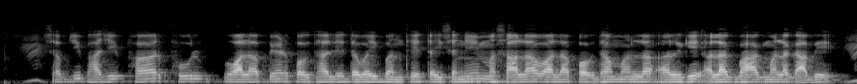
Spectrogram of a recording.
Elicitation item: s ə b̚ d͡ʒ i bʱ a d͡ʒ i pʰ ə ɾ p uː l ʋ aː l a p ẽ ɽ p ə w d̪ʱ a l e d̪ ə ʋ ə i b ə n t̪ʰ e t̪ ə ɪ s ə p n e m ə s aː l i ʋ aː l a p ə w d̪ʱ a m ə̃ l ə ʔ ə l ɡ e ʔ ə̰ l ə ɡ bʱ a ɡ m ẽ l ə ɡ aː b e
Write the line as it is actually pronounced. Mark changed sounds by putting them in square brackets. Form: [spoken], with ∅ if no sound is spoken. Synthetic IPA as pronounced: s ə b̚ d͡ʒ i bʱ a d͡ʒ i pʰ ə ɾ [pʰ] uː l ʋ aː l a p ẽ ɽ p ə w d̪ʱ a l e d̪ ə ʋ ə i b ə n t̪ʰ e t̪ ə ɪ s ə [∅] n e m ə s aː l [a] ʋ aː l a p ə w d̪ʱ a m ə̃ l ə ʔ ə l ɡ e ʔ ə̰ l ə ɡ bʱ a ɡ m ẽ l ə ɡ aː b e

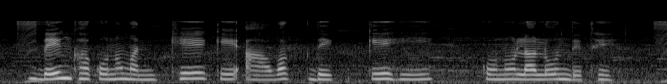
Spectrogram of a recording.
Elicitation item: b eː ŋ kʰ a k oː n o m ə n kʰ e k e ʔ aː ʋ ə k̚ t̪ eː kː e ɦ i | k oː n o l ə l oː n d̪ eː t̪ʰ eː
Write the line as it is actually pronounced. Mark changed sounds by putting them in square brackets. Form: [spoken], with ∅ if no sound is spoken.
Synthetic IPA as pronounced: b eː ŋ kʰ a k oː n o m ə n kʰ e k e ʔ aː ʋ ə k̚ [d̪] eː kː e ɦ i | k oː n o l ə l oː n d̪ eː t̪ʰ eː

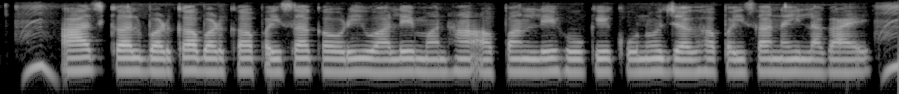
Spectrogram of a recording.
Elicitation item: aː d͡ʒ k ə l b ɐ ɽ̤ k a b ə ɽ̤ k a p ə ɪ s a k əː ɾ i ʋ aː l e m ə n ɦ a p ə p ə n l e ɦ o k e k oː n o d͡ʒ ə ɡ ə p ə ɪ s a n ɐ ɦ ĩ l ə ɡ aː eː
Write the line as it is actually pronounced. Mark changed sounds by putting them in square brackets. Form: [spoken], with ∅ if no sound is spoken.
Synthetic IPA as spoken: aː d͡ʒ k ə l b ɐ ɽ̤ k a b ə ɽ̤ k a p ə ɪ s a k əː [ɽ] i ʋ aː l e m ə n ɦ a [ʔ] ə p ə n l e ɦ o k e k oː n o d͡ʒ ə ɡ ə p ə ɪ s a n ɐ ɦ ĩ l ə ɡ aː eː

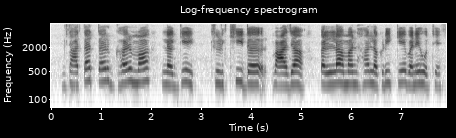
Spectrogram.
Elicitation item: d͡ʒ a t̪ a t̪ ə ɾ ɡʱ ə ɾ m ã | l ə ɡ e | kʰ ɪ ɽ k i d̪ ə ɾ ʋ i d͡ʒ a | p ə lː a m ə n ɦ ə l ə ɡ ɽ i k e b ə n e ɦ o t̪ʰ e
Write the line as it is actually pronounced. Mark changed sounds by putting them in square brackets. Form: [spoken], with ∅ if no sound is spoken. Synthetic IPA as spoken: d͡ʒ a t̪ a t̪ ə ɾ ɡʱ ə ɾ m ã | l ə ɡ e | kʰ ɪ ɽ [kʰ] i d̪ ə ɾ ʋ [a] d͡ʒ a | p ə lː a m ə n ɦ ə l ə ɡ ɽ i k e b ə n e ɦ o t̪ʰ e

